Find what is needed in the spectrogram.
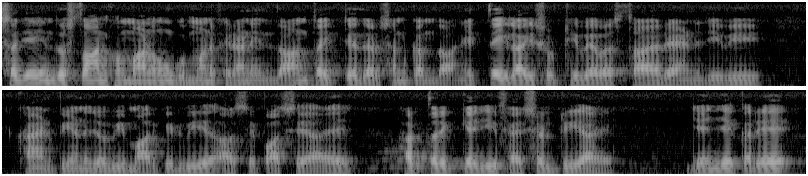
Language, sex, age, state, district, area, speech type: Sindhi, male, 60+, Delhi, South Delhi, urban, spontaneous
